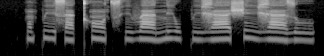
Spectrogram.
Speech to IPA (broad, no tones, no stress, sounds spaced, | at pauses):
p õ p i s æ kʰ õ t͡sʰ i β æ n i w p i ɣ æ ʃ i ɣ æ z u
